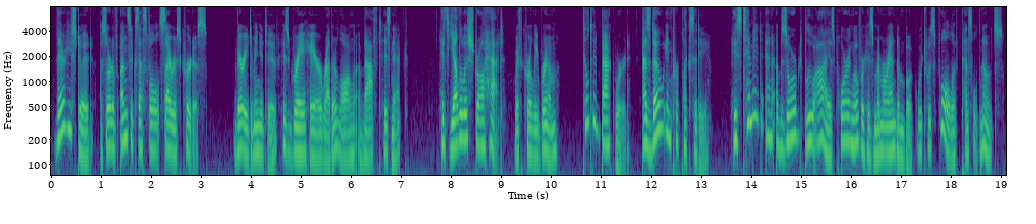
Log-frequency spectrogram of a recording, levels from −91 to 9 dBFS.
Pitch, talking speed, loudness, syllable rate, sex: 165 Hz, 155 wpm, -21 LUFS, 4.4 syllables/s, female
